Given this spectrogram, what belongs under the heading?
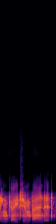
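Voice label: "engaging bandit", English, UK; DCS; Allied Flight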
